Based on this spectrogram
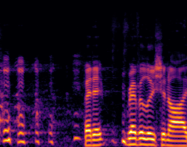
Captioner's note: laughter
